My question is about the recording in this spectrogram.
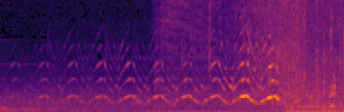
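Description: Emergency-vehicle siren in a fast rising-and-falling yelp, about three cycles a second, growing louder and then breaking off near the end, over a low rumble of traffic.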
